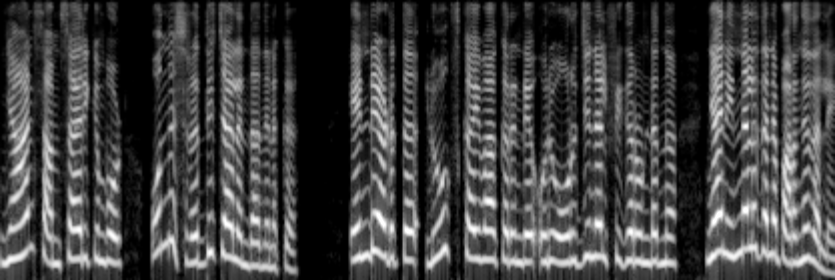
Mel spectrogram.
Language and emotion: Malayalam, angry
